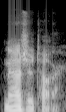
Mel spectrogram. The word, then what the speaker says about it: Nazjatar: Just think of it as like a soft J, like Nazjatar.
